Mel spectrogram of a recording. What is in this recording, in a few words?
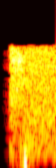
Sheriff Dispatch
